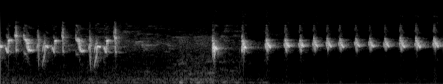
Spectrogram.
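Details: Sooty-headed bulbul in high-emotion song intended to make other bulbuls reply. Quick chattering phrases open the sequence; after a brief gap, a long, steady string of sharp repeated notes follows at a fast, even pace.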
